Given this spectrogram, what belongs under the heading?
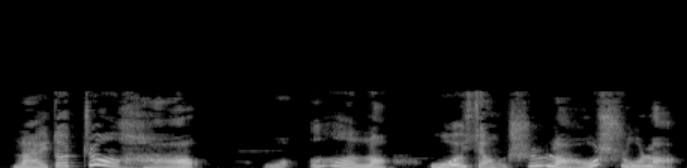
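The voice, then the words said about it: Quiet mumbling. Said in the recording (Chinese): “小声嘟囔”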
